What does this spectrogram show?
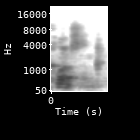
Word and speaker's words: Clemson: you're not from here most people think that we mispronounced the word Clemson there's no p in the name I'm like what are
